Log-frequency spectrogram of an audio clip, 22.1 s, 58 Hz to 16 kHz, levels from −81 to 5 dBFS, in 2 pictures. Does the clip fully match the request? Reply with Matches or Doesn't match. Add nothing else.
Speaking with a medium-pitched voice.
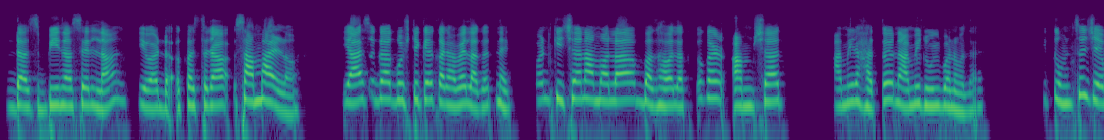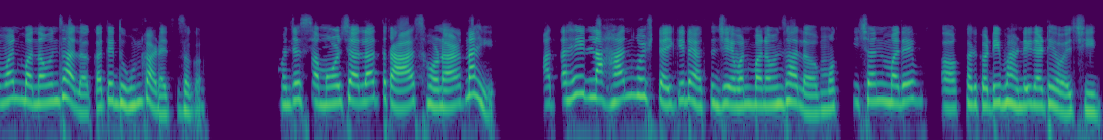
Doesn't match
